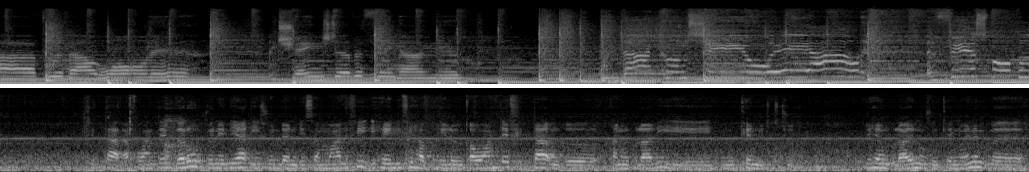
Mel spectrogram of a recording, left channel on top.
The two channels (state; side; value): different; both; correlation 0.00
